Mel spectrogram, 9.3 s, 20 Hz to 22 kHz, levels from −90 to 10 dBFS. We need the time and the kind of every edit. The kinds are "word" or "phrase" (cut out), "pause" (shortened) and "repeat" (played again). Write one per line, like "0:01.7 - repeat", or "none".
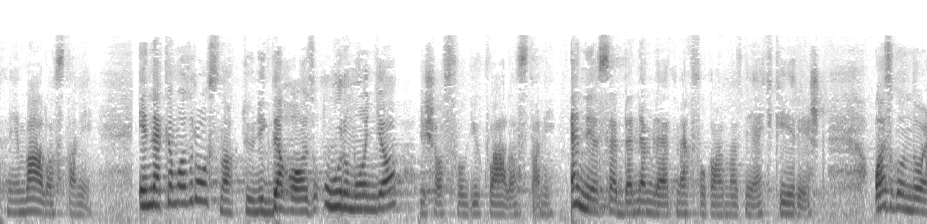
0:01.3 - pause
0:04.2 - word
0:05.6 - pause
